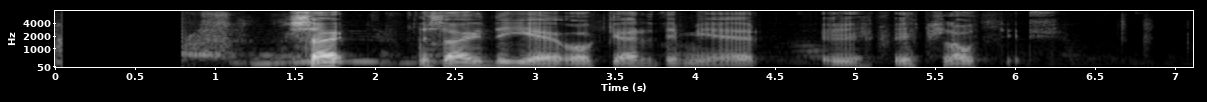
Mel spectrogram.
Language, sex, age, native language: Icelandic, male, 13, Icelandic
